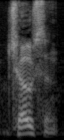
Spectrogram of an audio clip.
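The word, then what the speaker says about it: Chosin: Chosan or Kosan. – Oh, Chosan. Yeah, Chosan. Yeah.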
